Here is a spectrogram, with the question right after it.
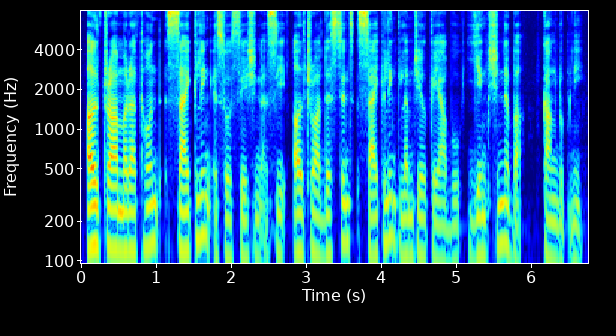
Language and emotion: Manipuri, neutral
